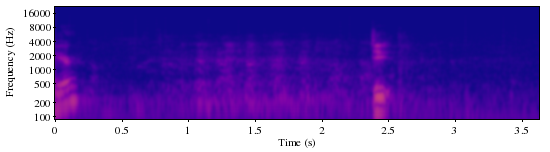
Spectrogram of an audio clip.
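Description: An audience murmurs and chuckles quietly.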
